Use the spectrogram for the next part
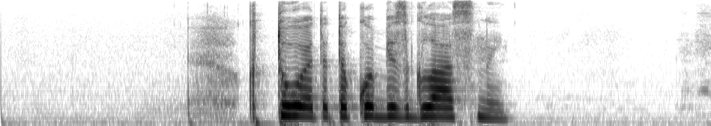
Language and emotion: Russian, angry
